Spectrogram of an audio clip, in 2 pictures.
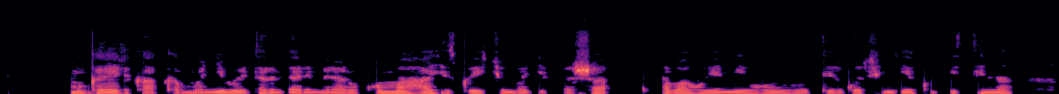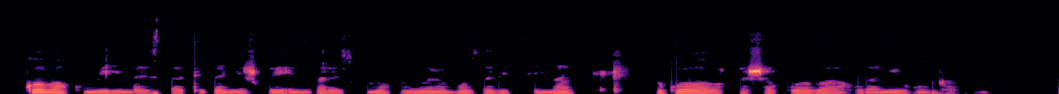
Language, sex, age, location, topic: Kinyarwanda, female, 18-24, Kigali, health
